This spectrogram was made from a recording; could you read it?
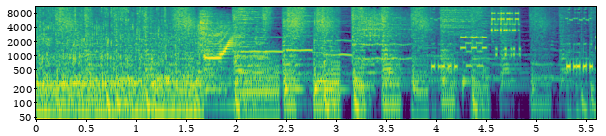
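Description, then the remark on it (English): A bouncy musical jingle with boing-like effects gives way to bright, repeated electronic telephone ringing tones near the end, loud, with no one speaking. “Aha, I've got a call.”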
